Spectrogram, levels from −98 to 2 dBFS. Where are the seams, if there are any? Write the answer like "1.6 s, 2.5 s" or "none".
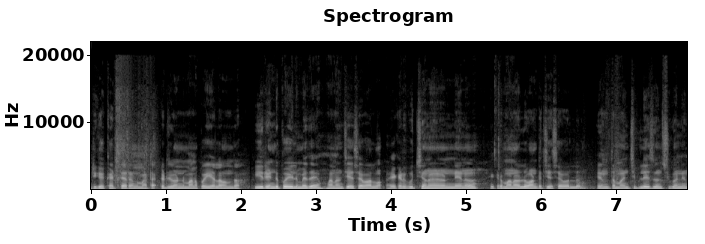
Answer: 0.9 s, 2.1 s, 6.7 s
